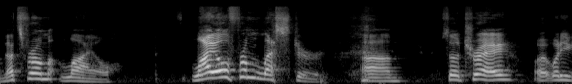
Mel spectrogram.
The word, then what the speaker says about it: Leicester: Liam, am I saying that right? Yes, you are saying it right. Very well done, Skeetsy. Yes. It's spelled crazy, guys. It's spelled weird, yeah. Yeah, it's Leicester, but Leicester, England.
